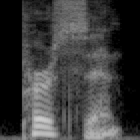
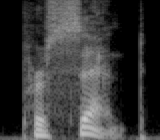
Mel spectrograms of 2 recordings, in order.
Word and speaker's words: percent: you pronounce it correctly a lot of non-native speakers tend to stress the first syllable in this word and say say person however the stressed syllable in this word is the second one so it should be pronounced as percent my fee is 15%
